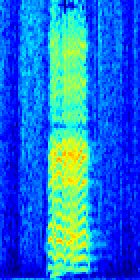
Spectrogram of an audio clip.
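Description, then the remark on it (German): A single goat bleat rings out loud, a wavering, quivering cry lasting about half a second, with no one speaking. “Oh, die Ziegen.”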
